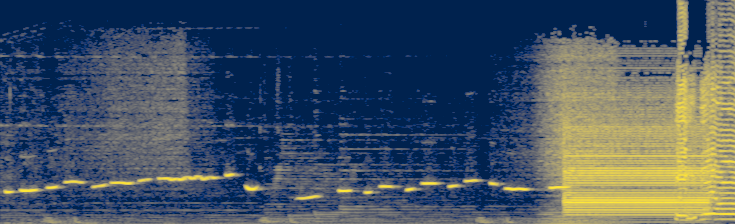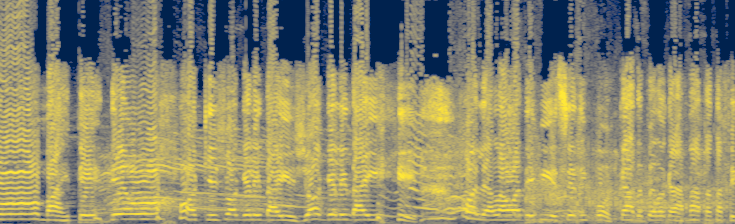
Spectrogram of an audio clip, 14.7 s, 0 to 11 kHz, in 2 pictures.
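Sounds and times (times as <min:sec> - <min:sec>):
contestant whistling the national anthem: 0:00.0 - 0:05.6
loud steady game-show buzzer tone: 0:05.6 - 0:07.7
speech: 0:07.9 - 0:14.6
laughter: 0:08.2 - 0:14.6.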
